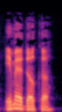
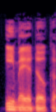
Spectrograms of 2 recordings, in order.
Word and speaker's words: Ime Udoka: Ime Udoka, in the middle of a six-game winning streak.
